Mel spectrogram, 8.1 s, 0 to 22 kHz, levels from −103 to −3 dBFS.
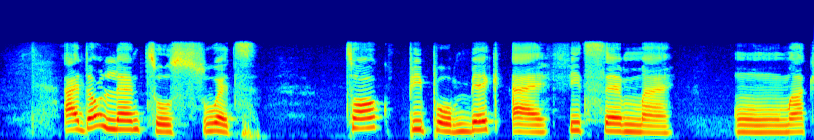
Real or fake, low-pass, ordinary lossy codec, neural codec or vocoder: real; 7.2 kHz; none; none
